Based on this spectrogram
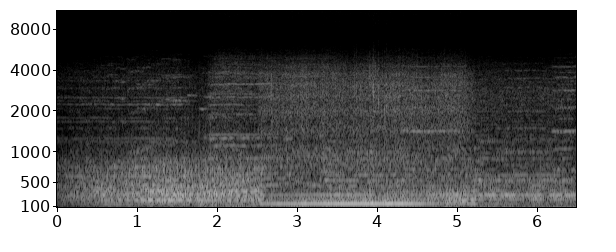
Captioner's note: engine rumbles; dramatic orchestral music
